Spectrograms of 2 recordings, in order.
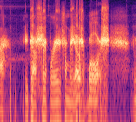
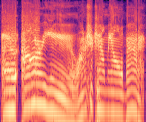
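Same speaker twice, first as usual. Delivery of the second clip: sarcastic; 8 semitones higher than usual. Acted. Captor asks the thirsty captive all about it, sarcastic. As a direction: stretch it out high with sarcastic sympathy. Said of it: "It sounded sarcastic".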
